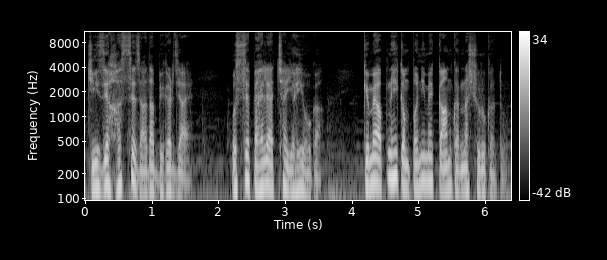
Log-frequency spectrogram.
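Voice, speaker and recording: A male narrator voicing a calm, determined young hero in a storybook audio drama. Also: mid-range voice, normal speed, faint music behind, lightly acted.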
